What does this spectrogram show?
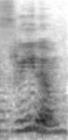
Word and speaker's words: fREADom: In fact, isn't it strange that our show is called Freedom but it's spelled with an A?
